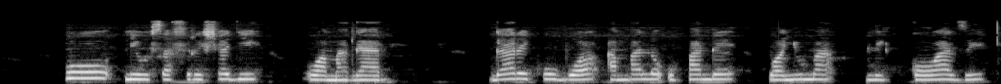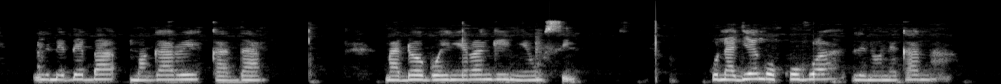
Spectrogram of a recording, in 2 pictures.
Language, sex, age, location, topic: Swahili, female, 18-24, Nairobi, finance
